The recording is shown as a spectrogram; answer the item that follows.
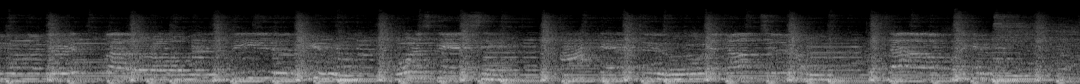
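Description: Live band playing a pop-rock song: a woman singing over acoustic guitar and electric bass, with a steady beat.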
